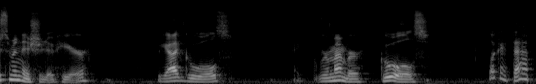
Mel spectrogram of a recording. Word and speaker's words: ghoul: We got ghouls. Remember, ghouls. Look at that boy. He's just so hungry. Arm. And for those of you who don't know, according to Matthew Mercer, ghoul is pronounced Ghoul.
